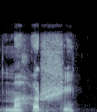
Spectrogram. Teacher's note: Remember, it's a short A here. Even though it's a long A, it's shortened.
